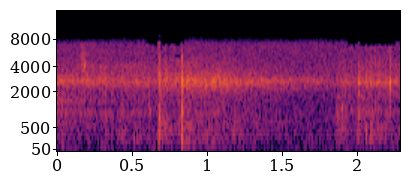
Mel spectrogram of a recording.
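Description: Two sharp tennis ball impacts in quick succession about a third of the way in, followed by a weaker one near the end. They ring in the reverberant indoor tennis hall.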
